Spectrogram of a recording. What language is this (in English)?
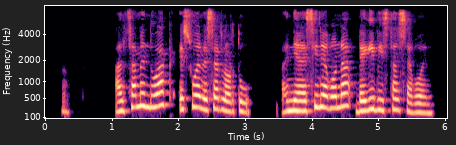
Basque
